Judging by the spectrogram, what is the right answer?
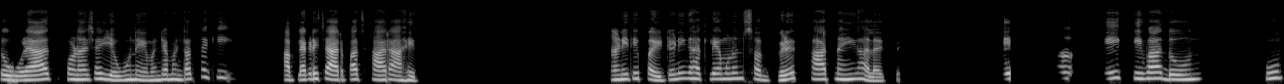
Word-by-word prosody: डोळ्यात 210 Hz, +2 st, +4 dB, 0.2 s
कोणाच्या 230 Hz, +1 st, +2 dB
येऊ 210 Hz, -4 st, +2 dB
नये, 220 Hz, -3 st, +2 dB
म्हणजे 200 Hz, +4 st, +1 dB
म्हणतात 230 Hz, +1 st, +1 dB
ना, 345 Hz, -, -5 dB
की 310 Hz, -2 st, -10 dB, 0.5 s
आपल्याकडे 220 Hz, +4 st, +1 dB
4-5 225 Hz, +1 st, +3 dB
हार 215 Hz, 0 st, +2 dB
आहेत. 195 Hz, -2 st, +1 dB, 1.9 s
आणि 220 Hz, +2 st, +2 dB
ती 270 Hz, -, 0 dB
पैठणी 225 Hz, +4 st, -1 dB
घातल्या 255 Hz, -2 st, -1 dB
म्हणून 260 Hz, +2 st, -1 dB
सगळेच 220 Hz, +2 st, -1 dB
हार 240 Hz, 0 st, +3 dB
नाही 240 Hz, 0 st, +3 dB
घालायचे. 180 Hz, -9 st, -3 dB, 1.1 s
1 -, -, +2 dB, 0.5 s
अ, -, -, -3 dB, 0.4 s
1 290 Hz, +3 st, -2 dB
किंवा 275 Hz, 0 st, +3 dB
2 230 Hz, 0 st, +1 dB, 0.6 s
खूप 290 Hz, +3 st, -1 dB
230 Hz, 125 wpm, -21 LUFS, 210-255 Hz, 1.9 s, डोळ्यात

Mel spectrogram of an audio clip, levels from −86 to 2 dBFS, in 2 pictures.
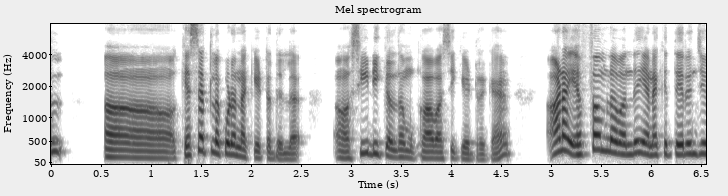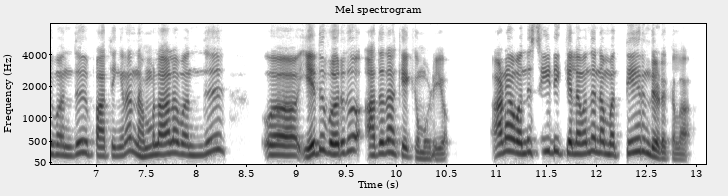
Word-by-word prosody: CDகள் 270 Hz, -, -4 dB, 0.5 s
ஆ -, -, +6 dB, 0.7 s
கேசெட்‌ல 260 Hz, +5 st, +1 dB
கூட 220 Hz, -2 st, +5 dB
நான் 160 Hz, -, -2 dB
கேட்டது 135 Hz, -4 st, -5 dB
இல்ல. 115 Hz, -, -4 dB, 0.4 s
ஆ -, -, -4 dB, 0.2 s
CDகள் 230 Hz, -9 st, -2 dB
தான் 150 Hz, -, -3 dB
3/4வசி 135 Hz, +1 st, -2 dB
கேட்டுருக்றேன். 115 Hz, -, -6 dB, 0.5 s
ஆனா, 300 Hz, +3 st, +7 dB, 0.2 s
FMல 300 Hz, -2 st, +2 dB
வந்து 215 Hz, +3 st, 0 dB
எனக்கு 205 Hz, +2 st, -1 dB
தெரிஞ்சி 225 Hz, +1 st, +1 dB
வந்து 195 Hz, +4 st, -2 dB, 0.2 s
பாத்தீங்கன்னா, 185 Hz, +8 st, -2 dB
நம்ளால 215 Hz, +7 st, +1 dB
வந்து 200 Hz, +6 st, -4 dB, 0.6 s
ஒ -, -, +3 dB, 0.4 s
எது 275 Hz, -, +2 dB
வருதோ 240 Hz, +7 st, +3 dB, 0.2 s
அத 230 Hz, +4 st, +2 dB
தான் 240 Hz, -4 st, -1 dB
கேட்க 165 Hz, -6 st, -1 dB
முடியும். 115 Hz, -1 st, -8 dB, 0.5 s
ஆனா, -, -, +4 dB
வந்து 250 Hz, +2 st, +1 dB
CDக்கள்ள 270 Hz, -5 st, +1 dB
வந்து 255 Hz, +1 st, -1 dB
நம்ப 220 Hz, -2 st, 0 dB
தேர்ந்தெடுக்கலாம். 160 Hz, -, -1 dB
215 Hz, 155 wpm, -19 LUFS, 155-245 Hz, 0.7 s, ஆனா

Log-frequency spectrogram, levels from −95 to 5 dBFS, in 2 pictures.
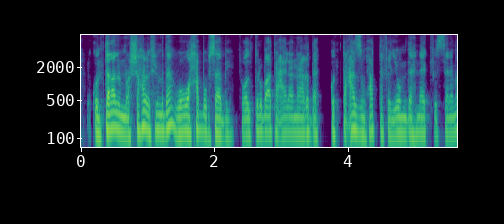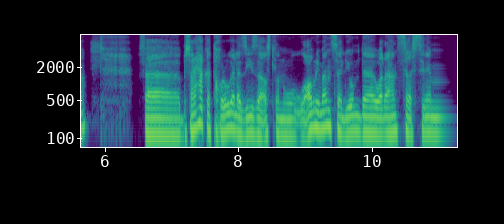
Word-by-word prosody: كنت 120 Hz, +2 st, -1 dB
أنا 140 Hz, +2 st, +8 dB
اللي 145 Hz, -3 st, +3 dB
مرشّح 125 Hz, +5 st, +1 dB
له 155 Hz, -, +4 dB
الفيلم 135 Hz, +1 st, 0 dB
ده 155 Hz, +6 st, +2 dB
وهو 130 Hz, -3 st, +2 dB
حَبُه 130 Hz, +1 st, -1 dB
بسببي 105 Hz, -1 st, -1 dB
فقُلت 110 Hz, +2 st, -4 dB
له 130 Hz, -, -2 dB
بقى: 125 Hz, -1 st, 0 dB
"تعال، 120 Hz, +2 st, -4 dB
أنا 120 Hz, -1 st, -2 dB
هاخدك." 115 Hz, -2 st, -4 dB
كنت 120 Hz, 0 st, -5 dB
عازمه 125 Hz, -4 st, 0 dB
حتى 130 Hz, +1 st, -5 dB
في 115 Hz, -, -7 dB
اليوم 120 Hz, +2 st, -1 dB
ده 120 Hz, -, -2 dB
هناك 115 Hz, +1 st, -4 dB
في -, -, -19 dB
السينما. 120 Hz, +7 st, -4 dB, 0.8 s
فبصراحة 115 Hz, -, +2 dB
كانت 140 Hz, -7 st, -4 dB
خروجة 130 Hz, +4 st, +2 dB
لذيذة 115 Hz, -3 st, +1 dB
أصلًا 110 Hz, 0 st, -2 dB
و 110 Hz, -, -1 dB, 0.2 s
وعمري 140 Hz, +9 st, +3 dB
ما 150 Hz, -, +2 dB
أنسى 160 Hz, -4 st, +1 dB
اليوم 125 Hz, +2 st, 0 dB
ده 125 Hz, -1 st, +2 dB
ولا 120 Hz, +1 st, +3 dB
هانسى 125 Hz, -1 st, 0 dB
السينما 120 Hz, +1 st, -1 dB
120 Hz, 205 wpm, -23 LUFS, 115-130 Hz, 0.8 s, أنا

